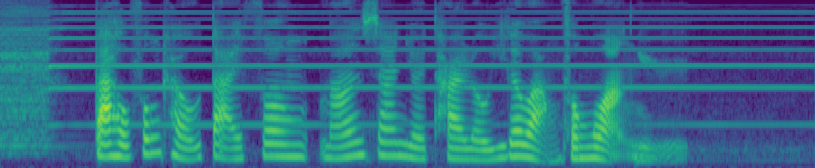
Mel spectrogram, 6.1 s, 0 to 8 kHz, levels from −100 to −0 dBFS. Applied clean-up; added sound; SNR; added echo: none; Bowed string instrument; 16 dB; none.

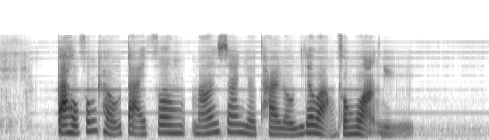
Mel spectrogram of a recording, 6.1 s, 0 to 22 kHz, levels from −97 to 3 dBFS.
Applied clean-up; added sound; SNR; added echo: neural separator model SepFormer DNS4.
